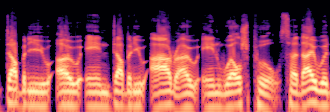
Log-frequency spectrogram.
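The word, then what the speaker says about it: Won Wron: it was Devon, Woodside, Wonron, which is Wonwron, Welsh Pool.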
